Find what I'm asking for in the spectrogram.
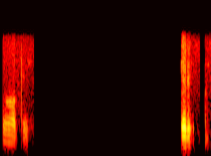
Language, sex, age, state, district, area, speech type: Malayalam, male, 60+, Kerala, Kottayam, urban, conversation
